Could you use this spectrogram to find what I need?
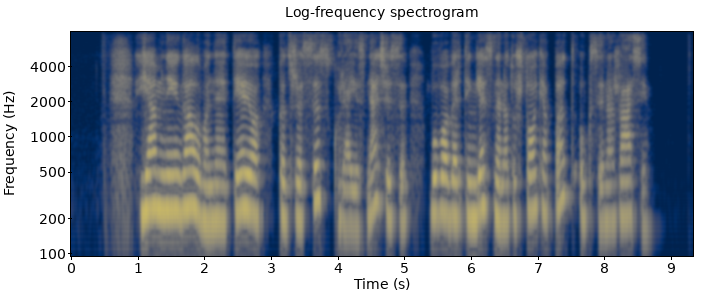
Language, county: Lithuanian, Vilnius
